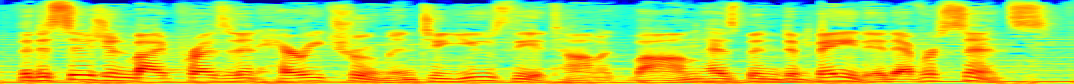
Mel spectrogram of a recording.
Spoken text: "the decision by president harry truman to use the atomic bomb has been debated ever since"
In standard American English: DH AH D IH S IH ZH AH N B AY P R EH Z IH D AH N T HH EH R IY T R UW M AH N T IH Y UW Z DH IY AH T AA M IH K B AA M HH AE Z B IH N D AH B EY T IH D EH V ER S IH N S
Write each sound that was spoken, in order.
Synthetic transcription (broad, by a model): DH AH D IH S IH ZH AH N B AY P R EH Z IH D AH N T HH EH R IY T R UW M AH N T IH Y UW Z DH IY AH T AA M IH K B AA M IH Z B IH N D AH B EY T IH D EH V ER S IH N S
